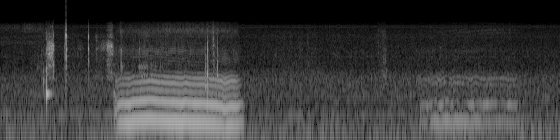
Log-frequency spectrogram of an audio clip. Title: MY FAT CAT SNORING DOESN'T LET US SLEEP !!!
